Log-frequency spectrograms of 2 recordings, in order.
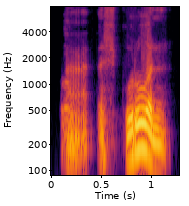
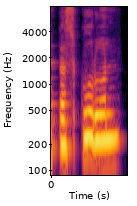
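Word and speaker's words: تَشْكُرُونَ: Jadi tashkurun pakai sin biasa, Bapak Ibu sekalian. Mabuk. Iya, artinya jadi apa? Mabuk. Mabuk.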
